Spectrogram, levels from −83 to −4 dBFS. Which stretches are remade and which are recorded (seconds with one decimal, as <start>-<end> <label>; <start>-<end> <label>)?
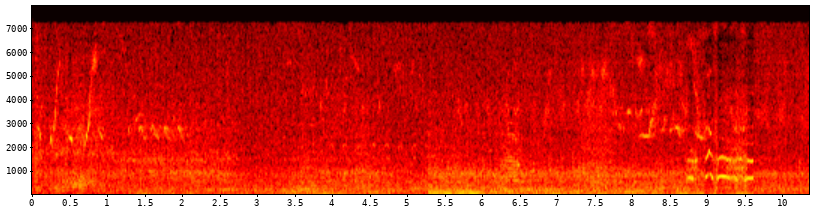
0.0-0.5 recorded; 0.5-1.0 remade; 1.0-6.6 recorded; 6.6-10.4 remade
